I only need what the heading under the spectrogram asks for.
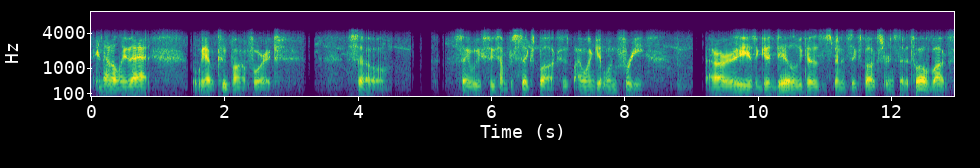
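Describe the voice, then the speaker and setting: A man's voice: very deep voice, normal speed, vocal fry, pauses often. A young man rambling casually in a vlog, full of fillers and losing his train of thought. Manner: rambling, loses track, many fillers. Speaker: vlogger. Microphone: phone. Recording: tinny phone recording with faint noise.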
